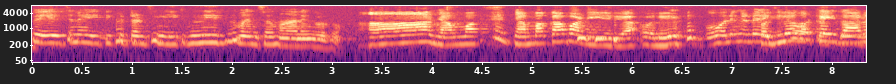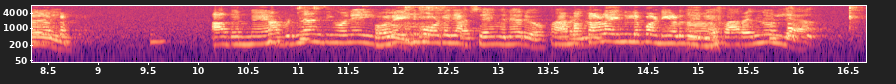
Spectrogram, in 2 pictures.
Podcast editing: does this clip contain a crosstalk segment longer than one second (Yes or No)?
Yes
